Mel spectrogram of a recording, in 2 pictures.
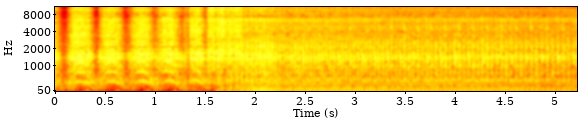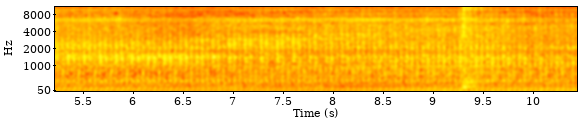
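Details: Diesel tractor in winter that runs well all day but won't start first try in the morning: about two seconds of slow cranking, then it catches and idles, after the battery was charged from solar. Owner wonders whether the dynamo isn't charging; cause unclear.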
